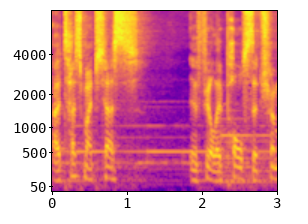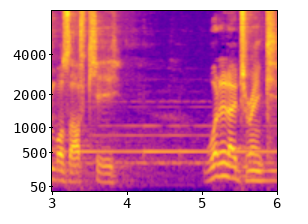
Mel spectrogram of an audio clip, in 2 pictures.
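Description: Clear music plays behind a man who speaks at a fairly slow pace with ordinary pitch variation. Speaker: poet. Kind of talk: poetry reading. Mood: calm, reflective. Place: hall. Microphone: podium.

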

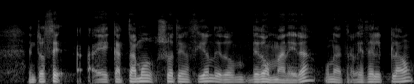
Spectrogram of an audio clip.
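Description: With an Andalusian accent, a man talks at a fairly quick pace and medium pitch, with ordinary pitch variation. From Andalusia, Jerez; Andalusia, Spain. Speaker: clown performer. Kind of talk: interview. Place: gym. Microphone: handheld.

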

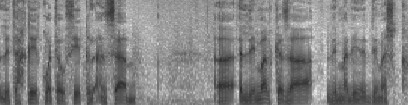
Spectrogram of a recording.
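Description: Very slowly and with fairly even intonation, a man talks in a very deep, low voice with a Hama accent, the sound dry with no echo. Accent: Syrian Arabic, rural Hama. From Syria, Hama countryside; Syria. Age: 60s. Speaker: genealogist. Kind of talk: interview; interview answer. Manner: halting. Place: home room.

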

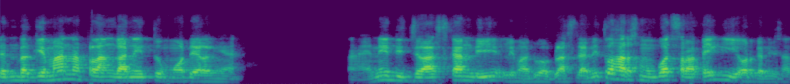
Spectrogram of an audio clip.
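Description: Against a quiet background, a man speaks very fast with ordinary pitch variation and big swings in loudness. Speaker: management systems auditor; webinar presenter. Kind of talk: webinar presentation. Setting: video call. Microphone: headset problem, audio dropped out; video call.

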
